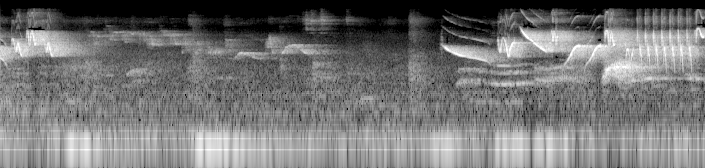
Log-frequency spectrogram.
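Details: Yellow-fronted canary, local name mozambik, in a fast, dense training song for other birds: an opening high trill, a softer pause of faint chirps, then a loud run of descending whistles and buzzy rattling trills.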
